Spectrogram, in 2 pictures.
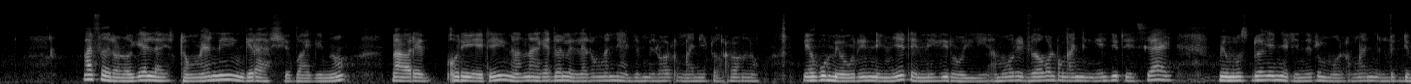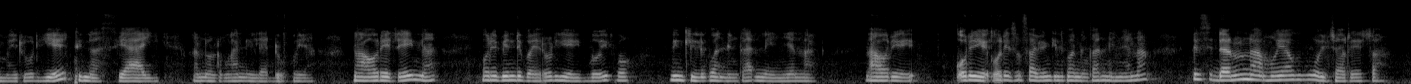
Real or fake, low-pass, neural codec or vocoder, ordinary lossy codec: fake; 10.8 kHz; codec, 24 kHz, 3 kbps, HILCodec; none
